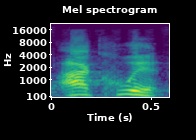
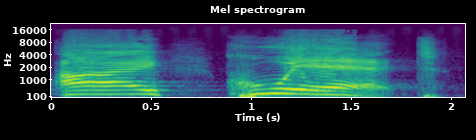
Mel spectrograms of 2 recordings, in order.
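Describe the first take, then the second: First: Said in the usual way. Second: "I quit" drawn out loud and high; exclamation mark. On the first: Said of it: "And I wrote". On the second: Retold or imitated. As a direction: hit "I quit" as a big written exclamation. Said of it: "with an exclamation mark".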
